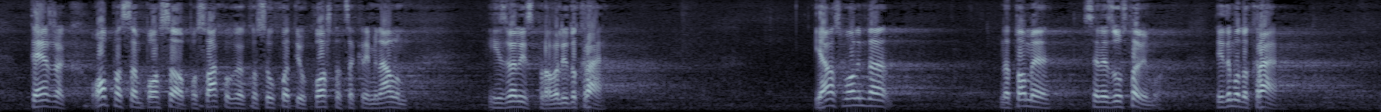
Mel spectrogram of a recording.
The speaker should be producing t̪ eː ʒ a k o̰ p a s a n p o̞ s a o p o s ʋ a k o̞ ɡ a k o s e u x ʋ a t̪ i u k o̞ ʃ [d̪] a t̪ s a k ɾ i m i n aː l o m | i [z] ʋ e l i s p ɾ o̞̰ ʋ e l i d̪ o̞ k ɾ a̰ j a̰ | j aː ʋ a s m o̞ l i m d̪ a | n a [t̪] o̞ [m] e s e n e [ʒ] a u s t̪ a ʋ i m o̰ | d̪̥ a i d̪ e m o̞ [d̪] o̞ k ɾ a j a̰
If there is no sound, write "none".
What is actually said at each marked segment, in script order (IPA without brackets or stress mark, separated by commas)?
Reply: t̪, z, t̪, m, z, d̪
